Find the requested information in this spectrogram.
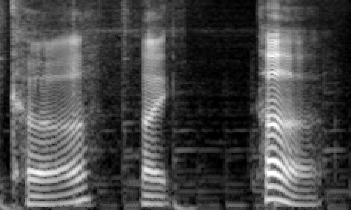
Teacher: You go up and then back down, but all across one syllable.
